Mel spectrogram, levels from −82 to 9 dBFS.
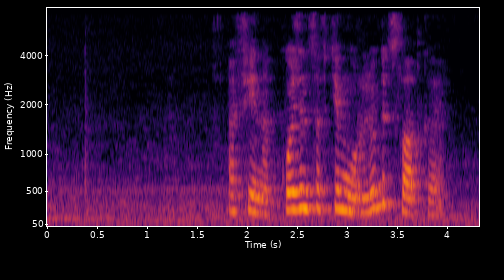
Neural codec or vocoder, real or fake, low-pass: none; real; 7.2 kHz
